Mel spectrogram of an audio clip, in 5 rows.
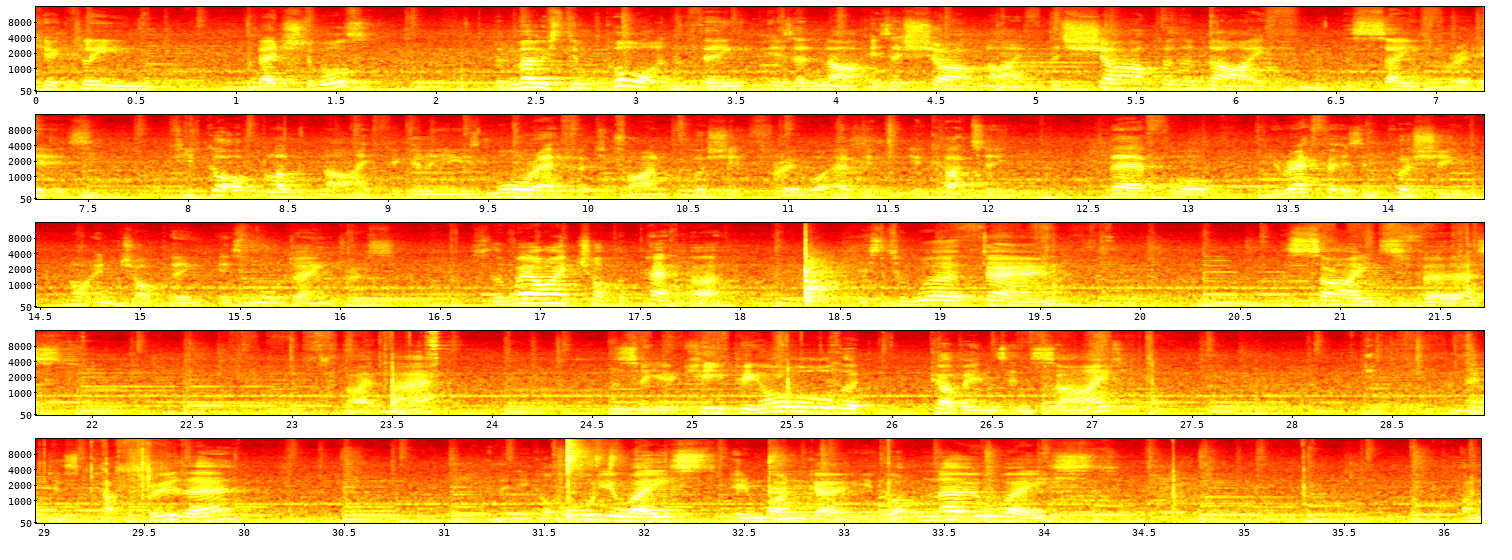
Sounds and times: Speech: 0:00.0 - 0:01.7, 0:02.3 - 0:18.0, 0:18.6 - 0:19.7, 0:20.7 - 0:22.0, 0:23.2 - 0:23.8, 0:24.6 - 0:27.2, 0:28.8 - 0:30.0, 0:31.3 - 0:34.4
Music: 0:00.0 - 0:36.1.

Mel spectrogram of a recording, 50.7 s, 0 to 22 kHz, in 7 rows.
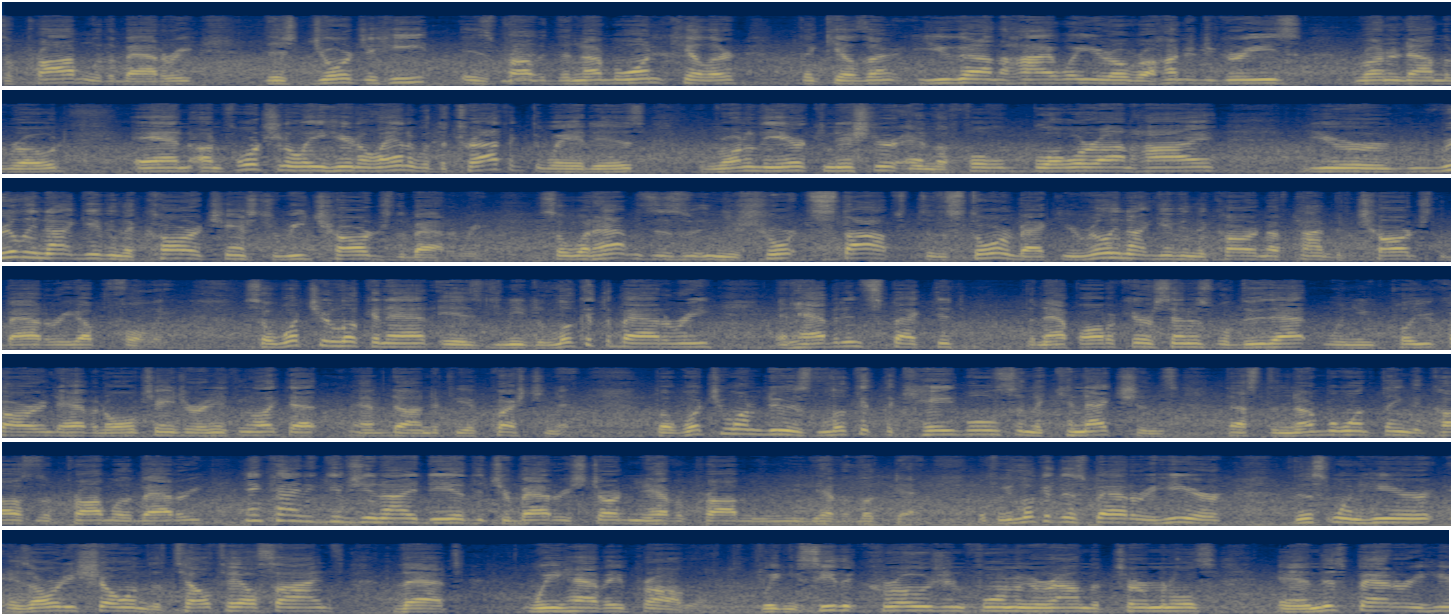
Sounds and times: Speech: 0:00.0 - 0:50.7.

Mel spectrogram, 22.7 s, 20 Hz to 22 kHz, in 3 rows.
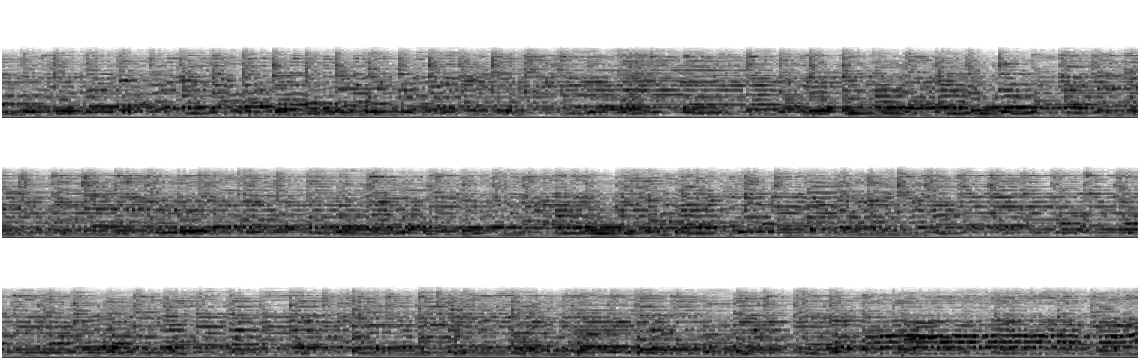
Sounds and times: Music: 0:00.0 - 0:22.7.

